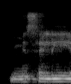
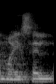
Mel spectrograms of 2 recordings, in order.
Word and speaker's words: micelle: मिसेली या माइसेल, I think माइसेल इज the correct pronunciation.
